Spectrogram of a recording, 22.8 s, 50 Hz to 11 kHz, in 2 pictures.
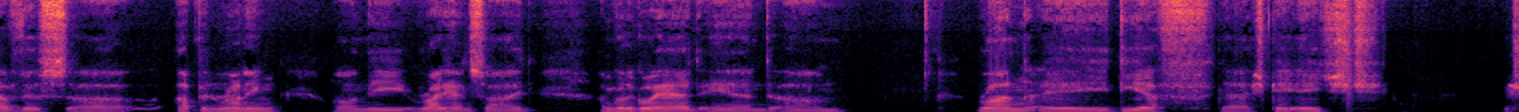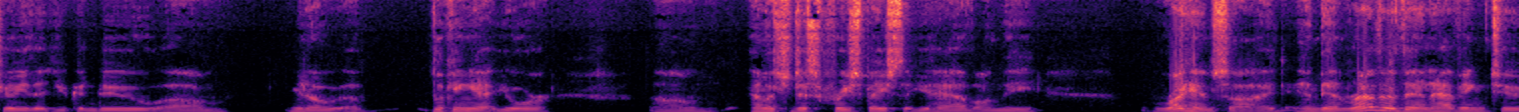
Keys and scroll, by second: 8.0-10.2 typing.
